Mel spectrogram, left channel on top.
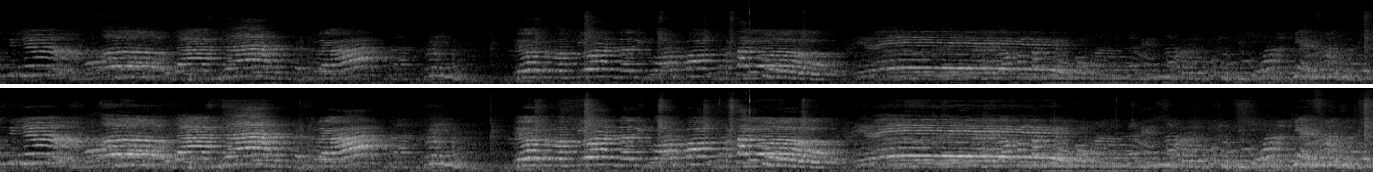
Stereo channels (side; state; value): left; quieter; 9.7 dB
